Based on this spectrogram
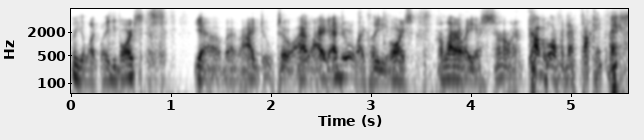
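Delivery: put-on unhinged rant. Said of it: "those little fucking schizophrenic rants that you did".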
